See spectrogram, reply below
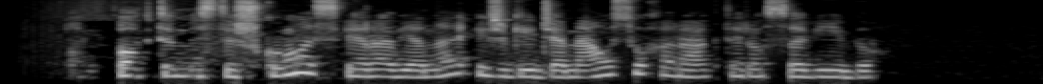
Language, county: Lithuanian, Kaunas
